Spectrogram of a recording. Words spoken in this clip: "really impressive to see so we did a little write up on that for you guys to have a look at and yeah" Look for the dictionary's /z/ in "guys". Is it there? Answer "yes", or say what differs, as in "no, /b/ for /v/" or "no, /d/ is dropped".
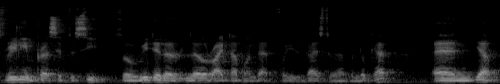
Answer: no, /s/ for /z/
